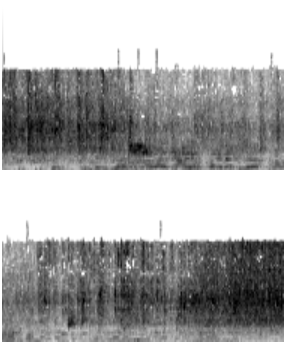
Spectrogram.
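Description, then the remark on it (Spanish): Water runs and gushes steadily inside the flooded first floor of a building after a firefighting operation, a constant loud rushing wash, with murmuring voices blending in underneath throughout. “Este era el sonido del interior de la primera planta, inundada por el agua tras el operativo de los bomberos.”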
